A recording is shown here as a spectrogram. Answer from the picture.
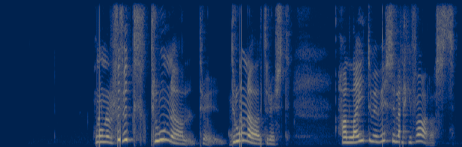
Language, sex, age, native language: Icelandic, male, 13, Icelandic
